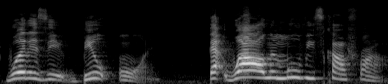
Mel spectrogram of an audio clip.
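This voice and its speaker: A woman's voice: sits high, lively intonation, measured pace. A woman giving opinionated live commentary as a host, emphatic, repeating phrases and posing rhetorical questions. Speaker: livestream host.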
